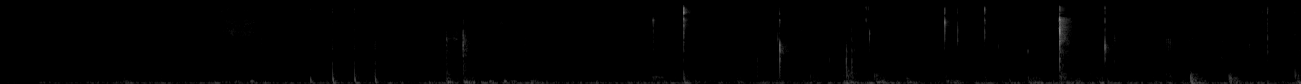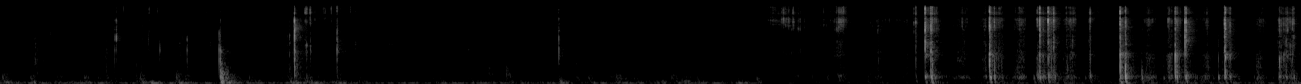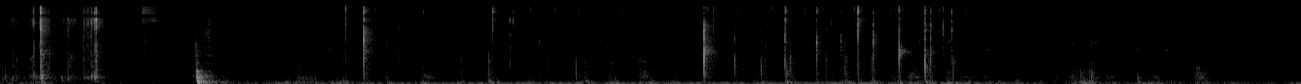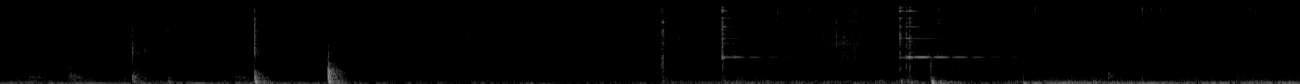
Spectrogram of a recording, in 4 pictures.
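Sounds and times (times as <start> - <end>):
crinkling and tearing: 20.6 - 27.7.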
